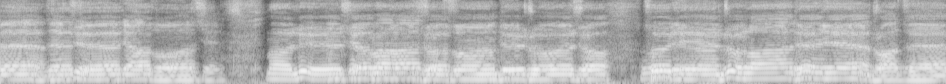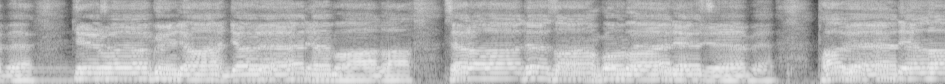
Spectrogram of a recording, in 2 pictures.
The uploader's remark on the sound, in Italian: al monastero di Tashi Lhunpo, Shigatse, Tibet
